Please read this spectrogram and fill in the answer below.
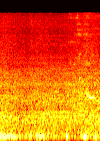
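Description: Quiet room tone in a lecture hall, a pause with no one answering. A few soft low knocks and a brief faint squeak come near the end.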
